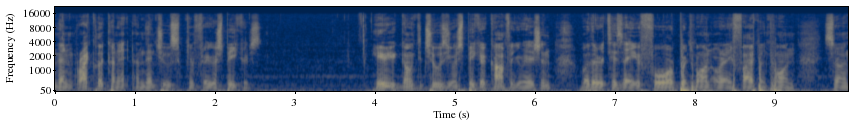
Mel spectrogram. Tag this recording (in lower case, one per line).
speech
